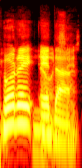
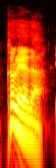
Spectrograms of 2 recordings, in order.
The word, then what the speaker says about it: Koreeda: I think you Koreeda, but you have to say it fast, like a Japanese person. Koreeda.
